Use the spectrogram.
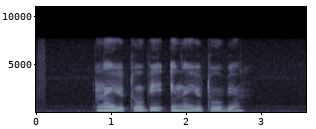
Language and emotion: Russian, neutral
